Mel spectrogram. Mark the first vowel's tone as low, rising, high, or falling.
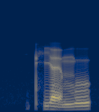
low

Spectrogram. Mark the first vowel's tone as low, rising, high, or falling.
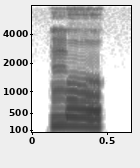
low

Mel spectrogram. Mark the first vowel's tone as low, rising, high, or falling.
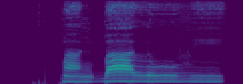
low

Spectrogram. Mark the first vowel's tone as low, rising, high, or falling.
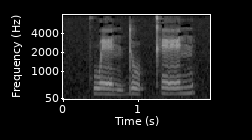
low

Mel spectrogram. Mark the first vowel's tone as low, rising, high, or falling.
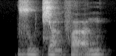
low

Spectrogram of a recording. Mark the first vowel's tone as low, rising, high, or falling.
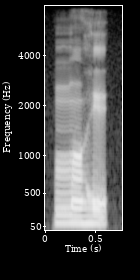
low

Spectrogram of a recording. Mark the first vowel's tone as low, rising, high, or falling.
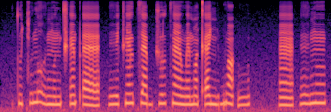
low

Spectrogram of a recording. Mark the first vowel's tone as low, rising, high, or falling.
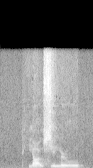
low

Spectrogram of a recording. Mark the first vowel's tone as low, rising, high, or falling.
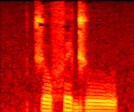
low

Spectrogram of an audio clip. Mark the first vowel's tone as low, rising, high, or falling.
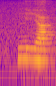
low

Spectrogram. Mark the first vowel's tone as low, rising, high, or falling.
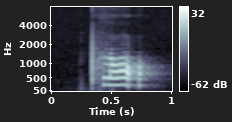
falling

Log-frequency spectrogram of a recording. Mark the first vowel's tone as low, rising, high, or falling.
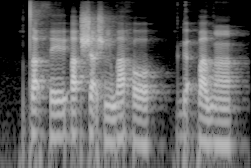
falling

